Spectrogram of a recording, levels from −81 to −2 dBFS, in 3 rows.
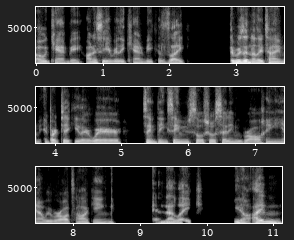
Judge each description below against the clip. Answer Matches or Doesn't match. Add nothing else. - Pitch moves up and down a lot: Doesn't match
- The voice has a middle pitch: Doesn't match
